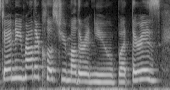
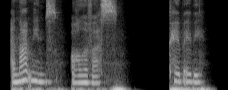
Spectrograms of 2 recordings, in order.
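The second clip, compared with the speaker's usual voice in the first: very quiet half-whisper, almost inaudible; 2 semitones lower than usual. Narrating a farewell scene, voicing the mother to her child: very quiet half-whisper. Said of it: "whispers so quietly, you almost miss it".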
